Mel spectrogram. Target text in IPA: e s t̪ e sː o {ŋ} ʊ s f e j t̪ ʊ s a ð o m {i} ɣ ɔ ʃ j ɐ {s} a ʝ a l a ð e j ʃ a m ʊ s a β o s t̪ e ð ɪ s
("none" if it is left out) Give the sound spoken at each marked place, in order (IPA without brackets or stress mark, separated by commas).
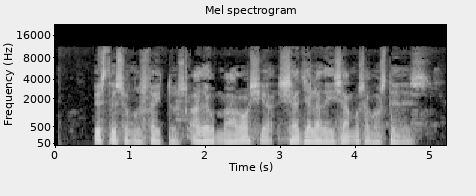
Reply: ŋ, a, ʃ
